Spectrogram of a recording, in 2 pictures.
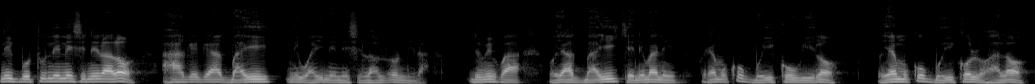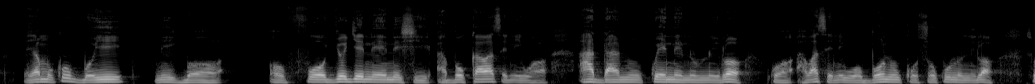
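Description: No technical faults are audible anywhere in this speech recording.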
